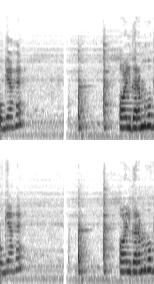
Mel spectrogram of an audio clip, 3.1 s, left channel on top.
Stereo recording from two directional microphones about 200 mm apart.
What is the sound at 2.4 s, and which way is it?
Speech, 35° left (ahead or behind).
